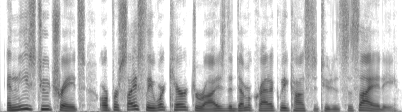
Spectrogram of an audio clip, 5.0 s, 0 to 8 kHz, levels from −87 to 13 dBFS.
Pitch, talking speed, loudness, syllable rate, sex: 160 Hz, 145 wpm, -17 LUFS, 6.7 syllables/s, male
